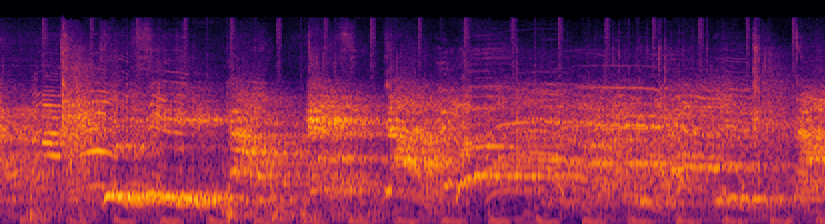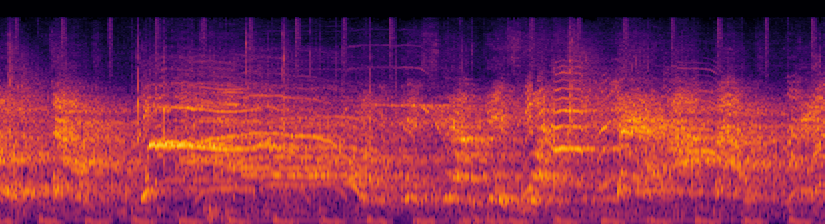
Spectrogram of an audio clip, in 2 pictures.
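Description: A girls' cheer squad shouting a cheer in unison, with sharp claps and stomps marking the beat, over background music.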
